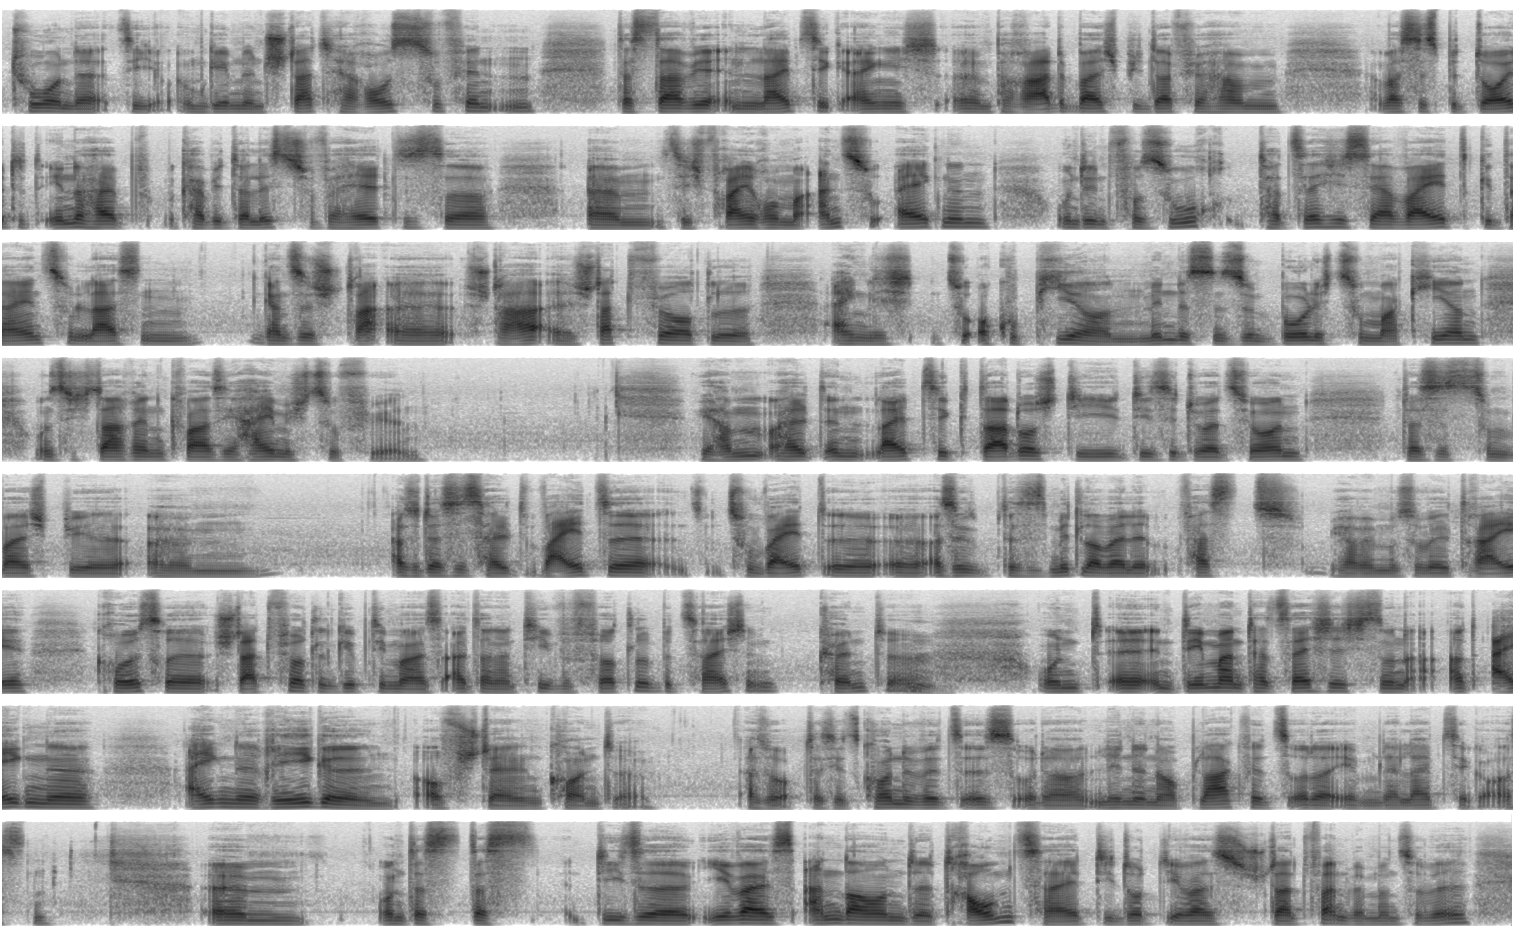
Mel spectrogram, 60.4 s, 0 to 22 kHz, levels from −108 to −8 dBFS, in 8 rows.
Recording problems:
thin; very; fading below 650 Hz

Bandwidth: 16 kHz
